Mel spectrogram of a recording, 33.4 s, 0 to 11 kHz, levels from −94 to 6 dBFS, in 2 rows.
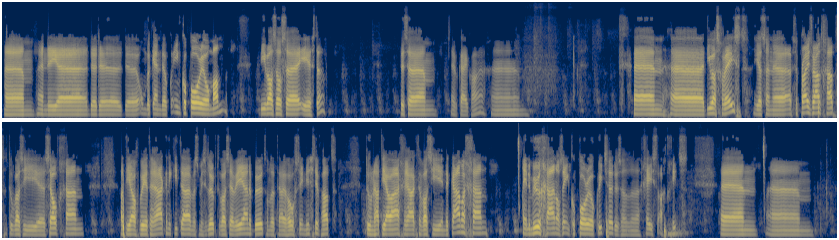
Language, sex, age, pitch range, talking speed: English, male, 20-39, 115-135 Hz, 145 wpm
